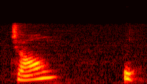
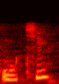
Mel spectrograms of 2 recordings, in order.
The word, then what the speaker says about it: Jong-wook: Então, Kim Jong-wook. Jong-wook. Não é Uki. Vocês não vão falar Uki.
